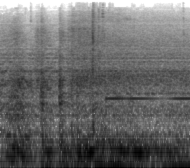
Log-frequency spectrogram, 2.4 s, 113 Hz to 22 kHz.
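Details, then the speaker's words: Jeep WJ 4.0 starting and idling after new thermostat, hoses, serpentine belt, water pump, shroud, MAP, idle control and throttle position sensors; steady low rumble, even firing, no knocks, music over it; check-engine light on, low fuel, runs normal. "starts up and it runs pretty good. You can see the panel. Everything looks pretty normal."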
